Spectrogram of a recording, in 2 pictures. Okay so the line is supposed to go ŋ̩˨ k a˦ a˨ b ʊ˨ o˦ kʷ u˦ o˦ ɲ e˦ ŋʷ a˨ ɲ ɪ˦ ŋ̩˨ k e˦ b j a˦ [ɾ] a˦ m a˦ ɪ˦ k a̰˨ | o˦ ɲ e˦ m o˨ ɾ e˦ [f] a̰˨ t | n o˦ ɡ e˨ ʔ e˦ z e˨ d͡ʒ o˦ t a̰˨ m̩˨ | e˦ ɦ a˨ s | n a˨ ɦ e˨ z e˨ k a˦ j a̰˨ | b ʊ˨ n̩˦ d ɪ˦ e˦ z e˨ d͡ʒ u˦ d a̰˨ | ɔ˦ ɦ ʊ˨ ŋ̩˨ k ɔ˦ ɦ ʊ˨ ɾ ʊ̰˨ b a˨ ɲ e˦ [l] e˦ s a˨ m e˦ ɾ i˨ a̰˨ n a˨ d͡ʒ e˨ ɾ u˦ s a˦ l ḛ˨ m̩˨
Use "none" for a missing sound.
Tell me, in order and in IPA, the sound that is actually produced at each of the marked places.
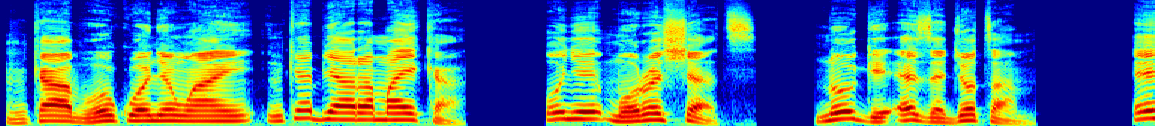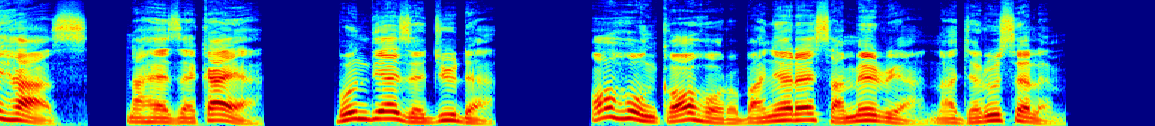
ɾ, ʃ, ɾ

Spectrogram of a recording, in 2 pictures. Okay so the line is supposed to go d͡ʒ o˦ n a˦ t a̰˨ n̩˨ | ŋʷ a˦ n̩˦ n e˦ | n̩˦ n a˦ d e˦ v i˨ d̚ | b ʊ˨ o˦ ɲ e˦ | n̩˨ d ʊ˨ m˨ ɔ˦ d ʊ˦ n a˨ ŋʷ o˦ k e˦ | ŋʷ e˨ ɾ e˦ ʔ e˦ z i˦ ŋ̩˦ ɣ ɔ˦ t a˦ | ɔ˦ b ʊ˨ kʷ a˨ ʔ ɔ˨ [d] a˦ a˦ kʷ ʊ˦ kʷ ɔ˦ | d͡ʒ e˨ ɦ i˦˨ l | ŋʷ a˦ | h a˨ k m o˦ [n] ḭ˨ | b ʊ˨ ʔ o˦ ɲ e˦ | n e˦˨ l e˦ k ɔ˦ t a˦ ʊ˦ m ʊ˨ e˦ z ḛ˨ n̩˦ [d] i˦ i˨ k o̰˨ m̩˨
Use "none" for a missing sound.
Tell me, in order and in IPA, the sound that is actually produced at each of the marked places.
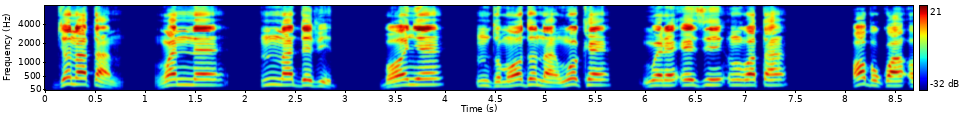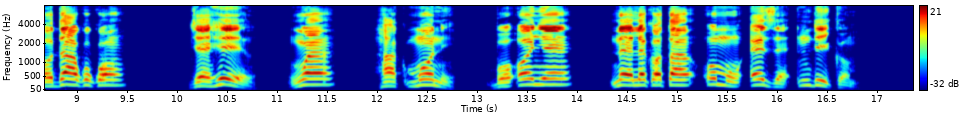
d, n, d

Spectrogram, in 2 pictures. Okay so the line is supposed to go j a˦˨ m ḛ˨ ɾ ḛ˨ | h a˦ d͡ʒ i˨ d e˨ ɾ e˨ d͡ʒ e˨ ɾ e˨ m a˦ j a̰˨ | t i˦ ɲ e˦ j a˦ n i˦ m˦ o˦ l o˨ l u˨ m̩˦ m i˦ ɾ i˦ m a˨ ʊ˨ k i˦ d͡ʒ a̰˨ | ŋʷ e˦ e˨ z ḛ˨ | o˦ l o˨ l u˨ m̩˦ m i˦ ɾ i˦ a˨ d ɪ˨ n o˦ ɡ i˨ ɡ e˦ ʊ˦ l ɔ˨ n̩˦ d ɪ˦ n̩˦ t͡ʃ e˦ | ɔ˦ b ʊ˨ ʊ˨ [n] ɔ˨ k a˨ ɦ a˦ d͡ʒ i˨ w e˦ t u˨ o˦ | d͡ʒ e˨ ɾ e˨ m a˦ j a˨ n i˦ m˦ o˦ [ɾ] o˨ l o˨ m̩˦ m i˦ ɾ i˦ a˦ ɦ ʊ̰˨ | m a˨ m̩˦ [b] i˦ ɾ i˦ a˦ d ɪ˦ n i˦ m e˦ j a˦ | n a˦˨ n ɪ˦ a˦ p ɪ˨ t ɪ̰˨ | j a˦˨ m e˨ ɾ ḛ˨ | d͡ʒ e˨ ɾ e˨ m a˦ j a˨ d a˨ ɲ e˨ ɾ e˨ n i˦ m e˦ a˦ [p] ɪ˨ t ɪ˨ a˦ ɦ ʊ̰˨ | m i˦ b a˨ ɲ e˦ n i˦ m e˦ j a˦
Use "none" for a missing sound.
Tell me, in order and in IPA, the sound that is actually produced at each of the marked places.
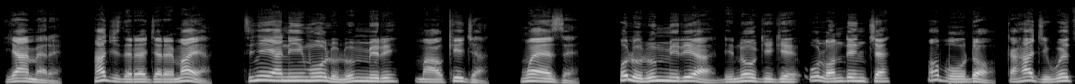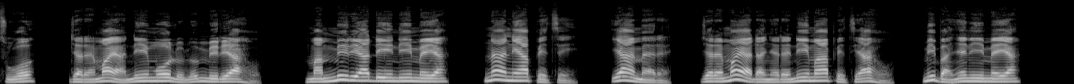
d, l, m, p

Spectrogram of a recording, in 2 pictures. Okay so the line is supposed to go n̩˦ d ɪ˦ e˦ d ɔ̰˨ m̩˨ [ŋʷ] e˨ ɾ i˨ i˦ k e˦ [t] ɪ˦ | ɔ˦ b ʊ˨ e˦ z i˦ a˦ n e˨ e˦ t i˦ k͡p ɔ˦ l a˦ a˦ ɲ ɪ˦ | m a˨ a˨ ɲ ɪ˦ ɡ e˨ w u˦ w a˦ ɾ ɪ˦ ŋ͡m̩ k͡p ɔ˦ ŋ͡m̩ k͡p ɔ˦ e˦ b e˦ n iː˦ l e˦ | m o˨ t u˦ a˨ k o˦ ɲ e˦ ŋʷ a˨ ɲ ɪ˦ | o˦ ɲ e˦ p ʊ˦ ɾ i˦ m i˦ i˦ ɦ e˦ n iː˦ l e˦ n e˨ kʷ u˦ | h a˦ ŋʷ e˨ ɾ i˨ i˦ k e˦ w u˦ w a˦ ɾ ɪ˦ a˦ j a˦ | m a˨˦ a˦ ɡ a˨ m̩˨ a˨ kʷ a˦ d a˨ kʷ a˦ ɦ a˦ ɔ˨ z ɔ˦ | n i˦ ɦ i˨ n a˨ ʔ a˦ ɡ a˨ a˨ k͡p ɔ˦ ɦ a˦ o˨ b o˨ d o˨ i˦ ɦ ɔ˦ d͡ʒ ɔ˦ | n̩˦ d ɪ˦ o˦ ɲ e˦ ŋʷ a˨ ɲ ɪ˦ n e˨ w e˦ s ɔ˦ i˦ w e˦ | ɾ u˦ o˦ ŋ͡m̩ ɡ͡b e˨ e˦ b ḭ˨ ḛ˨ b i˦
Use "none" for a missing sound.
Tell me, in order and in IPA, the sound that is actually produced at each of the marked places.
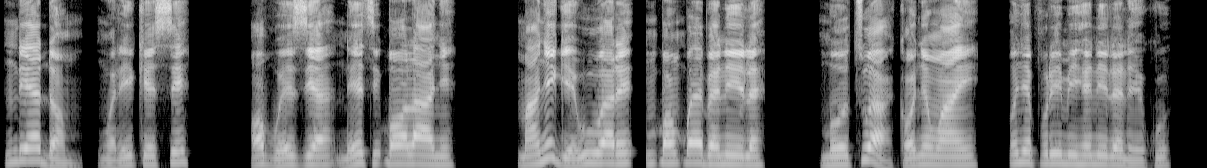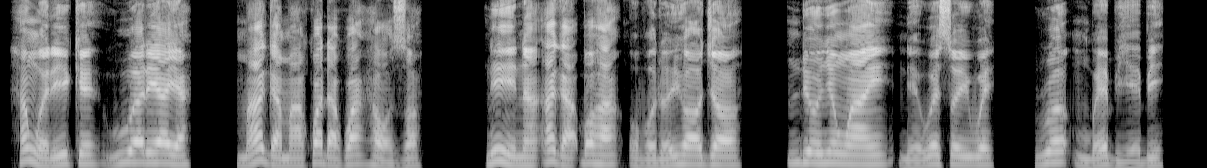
ŋʷ, s

